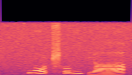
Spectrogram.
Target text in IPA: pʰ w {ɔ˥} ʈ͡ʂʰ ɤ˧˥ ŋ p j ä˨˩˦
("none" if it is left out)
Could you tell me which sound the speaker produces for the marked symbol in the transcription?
ɔ˥˩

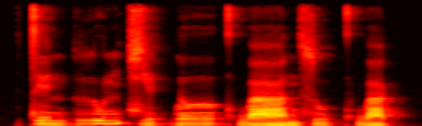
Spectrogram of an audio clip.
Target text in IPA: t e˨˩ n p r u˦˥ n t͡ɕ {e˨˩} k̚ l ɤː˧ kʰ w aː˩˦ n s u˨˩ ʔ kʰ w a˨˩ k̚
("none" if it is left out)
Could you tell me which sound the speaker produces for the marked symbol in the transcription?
e˨˩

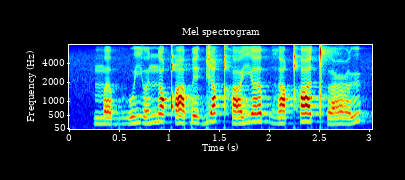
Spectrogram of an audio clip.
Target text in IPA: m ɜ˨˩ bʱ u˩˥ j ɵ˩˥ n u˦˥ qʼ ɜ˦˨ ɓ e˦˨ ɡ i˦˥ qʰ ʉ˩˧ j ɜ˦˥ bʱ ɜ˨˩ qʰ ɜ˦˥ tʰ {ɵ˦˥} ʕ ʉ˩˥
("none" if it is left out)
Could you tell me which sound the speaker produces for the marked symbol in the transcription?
ɵ˩˧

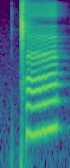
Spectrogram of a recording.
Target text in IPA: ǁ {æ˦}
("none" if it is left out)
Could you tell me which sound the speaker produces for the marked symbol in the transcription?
æ˨˦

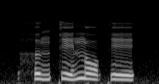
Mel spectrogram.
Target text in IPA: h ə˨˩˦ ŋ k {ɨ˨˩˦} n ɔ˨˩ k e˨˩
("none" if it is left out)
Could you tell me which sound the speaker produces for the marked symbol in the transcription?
e˨˩˦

